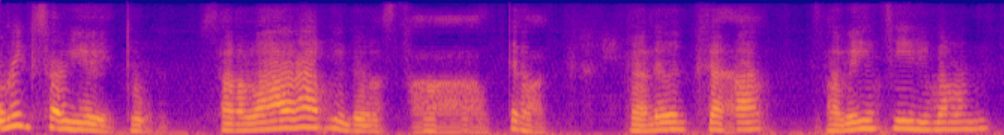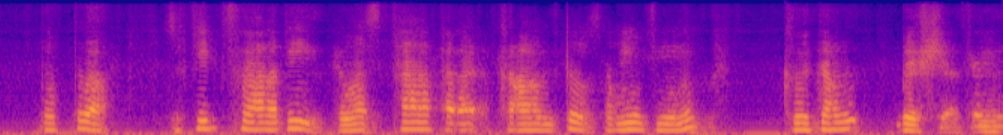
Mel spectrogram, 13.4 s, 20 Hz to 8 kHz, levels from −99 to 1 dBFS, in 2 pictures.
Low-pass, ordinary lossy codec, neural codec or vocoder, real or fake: 7.2 kHz; AAC, 32 kbps; codec, 16 kHz, 0.5 kbps, FreqCodec, smaller model; fake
